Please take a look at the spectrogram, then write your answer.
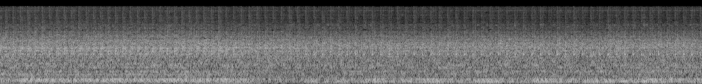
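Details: Engine at full operating temperature after sitting a day and a half, hot idle with a dull, fairly regular tapping about four times a second from the top; oil pressure lamp flickers when hot; heavily worn camshaft and bed knocking.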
